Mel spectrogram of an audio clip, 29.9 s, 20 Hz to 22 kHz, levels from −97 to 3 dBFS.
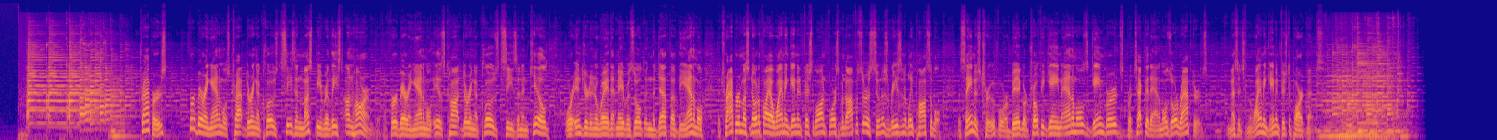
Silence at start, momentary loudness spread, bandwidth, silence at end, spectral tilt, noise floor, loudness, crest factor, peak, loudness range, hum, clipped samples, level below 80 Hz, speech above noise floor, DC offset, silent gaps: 0.35 s; 10 LU; 16.5 kHz; 1.65 s; -5 dB/octave; -45 dBFS; -24 LUFS; 20 dB; -6 dBFS; 4 LU; none; under 0.1%; -54 dBFS; 21 dB; under 0.1%; none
